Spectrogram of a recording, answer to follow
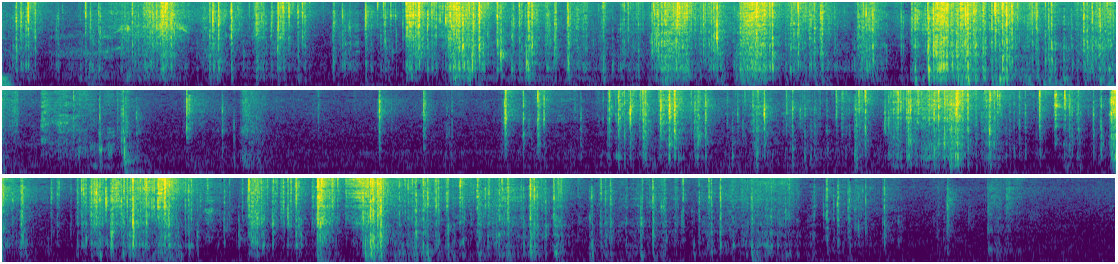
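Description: Plastic cello-pack wrapper of basketball trading cards crinkling and being torn open, with crackly rustling for the first several seconds, loudest around five seconds in. After that come softer, scattered rustles as the cards are slid out and handled.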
